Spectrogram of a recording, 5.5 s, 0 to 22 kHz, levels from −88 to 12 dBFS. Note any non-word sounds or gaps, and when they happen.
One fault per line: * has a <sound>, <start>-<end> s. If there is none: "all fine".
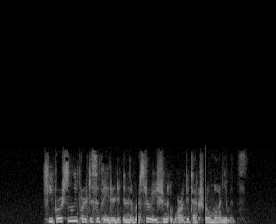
* has a dropout, 2.7-2.8 s
* has a dropout, 4.1-4.1 s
